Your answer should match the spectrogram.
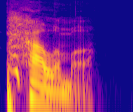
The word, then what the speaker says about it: palama: The next word is Palama. – That sounds way too simple. I know I would get that wrong. – Palama.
